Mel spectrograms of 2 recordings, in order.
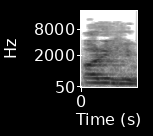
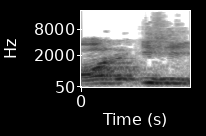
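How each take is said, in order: First: "অরিহি" with r running straight into i; joined syllable. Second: "অর ইহি" split after the r; separated vowel. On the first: Teacher confirms student's answer, r and i joined. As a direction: run "অরিহি" together as o-ri-hi. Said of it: "অরিহি বলছি একসঙ্গে". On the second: Teacher tests student with wrong version, vowel detached. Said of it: "এরকম বলছি কি". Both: Shown as a demonstration.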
